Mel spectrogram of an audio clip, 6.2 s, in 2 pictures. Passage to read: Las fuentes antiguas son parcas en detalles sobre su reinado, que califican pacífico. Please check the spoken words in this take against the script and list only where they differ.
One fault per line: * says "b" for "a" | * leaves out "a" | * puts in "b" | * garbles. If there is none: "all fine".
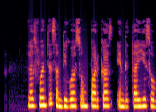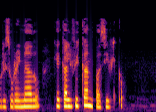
all fine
